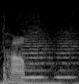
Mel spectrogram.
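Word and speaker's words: thumb: তারপর এখানে বির উচ্চারণ এখানে না আসে এখানে হবে থাম।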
